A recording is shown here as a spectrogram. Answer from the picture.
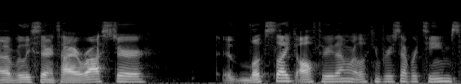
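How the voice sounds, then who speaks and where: A medium-pitched male voice with ordinary pitch variation. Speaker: esports commentator. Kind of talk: solo news breakdown video. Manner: soft-spoken.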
